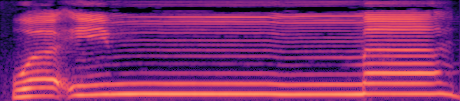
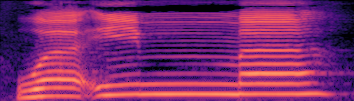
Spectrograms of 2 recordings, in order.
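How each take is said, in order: First: The m is held with a nasal hum. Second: The m is short with no nasal hum. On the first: The speaker calls it right. "kena dengung, wa imma dua harakat" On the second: The speaker calls it wrong. "kalau kita taklah dengung"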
